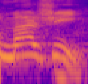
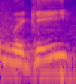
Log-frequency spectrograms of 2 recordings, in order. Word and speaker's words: McGee: I have called him I didn't know how to pronounce his name I thought it will Maggie or will uh Maggie uh like magic um it turns out his name is Will McGee uh he's a an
